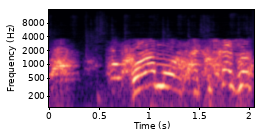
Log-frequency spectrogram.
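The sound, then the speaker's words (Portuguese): Dogs bark and yip in a quick run of high, arching yelps and whines, closely mixed with people talking. “Esses cachorros estão aqui, né?”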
